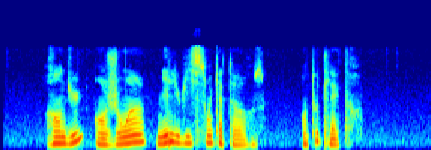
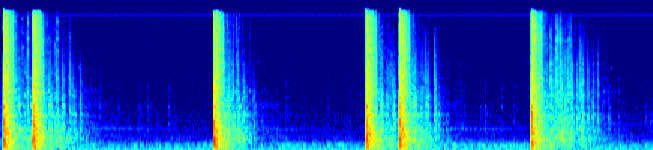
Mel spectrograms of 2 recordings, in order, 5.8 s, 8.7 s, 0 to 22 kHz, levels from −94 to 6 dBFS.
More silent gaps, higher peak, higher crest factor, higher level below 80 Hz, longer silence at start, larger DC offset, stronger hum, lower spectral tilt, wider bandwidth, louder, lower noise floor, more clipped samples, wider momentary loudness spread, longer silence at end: neither; about the same, -2 dBFS vs 0 dBFS; second, 18 dB vs 26 dB; second, -56 dBFS vs -44 dBFS; first, 0.6 s vs 0.05 s; neither; neither; first, -8 dB/octave vs -4 dB/octave; second, 7.2 kHz vs 17 kHz; about the same, -19 LUFS vs -21 LUFS; about the same, -64 dBFS vs -66 dBFS; neither; second, 13 LU vs 23 LU; second, 1.05 s vs 1.2 s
